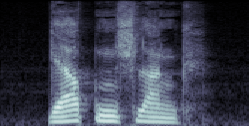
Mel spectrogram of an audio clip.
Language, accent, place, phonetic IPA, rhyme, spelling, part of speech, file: German, Germany, Berlin, [ˈɡɛʁtn̩ˌʃlaŋk], -aŋk, gertenschlank, adjective, De-gertenschlank.ogg
- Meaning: willowy, slender, svelte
